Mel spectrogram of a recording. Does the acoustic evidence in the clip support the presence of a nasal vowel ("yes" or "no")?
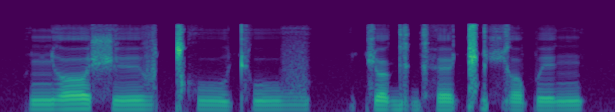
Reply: no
